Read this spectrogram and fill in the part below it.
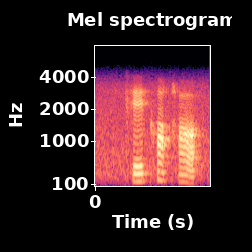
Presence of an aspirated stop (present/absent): present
